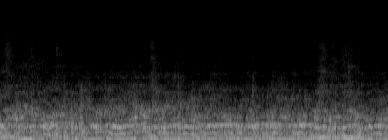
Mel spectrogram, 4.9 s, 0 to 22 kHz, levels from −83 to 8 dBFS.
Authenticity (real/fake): fake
